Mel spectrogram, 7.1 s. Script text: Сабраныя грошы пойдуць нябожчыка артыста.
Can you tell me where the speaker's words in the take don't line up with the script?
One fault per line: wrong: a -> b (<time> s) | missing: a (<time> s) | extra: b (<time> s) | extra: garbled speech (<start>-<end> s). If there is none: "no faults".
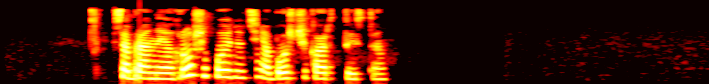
no faults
